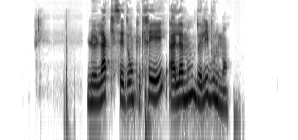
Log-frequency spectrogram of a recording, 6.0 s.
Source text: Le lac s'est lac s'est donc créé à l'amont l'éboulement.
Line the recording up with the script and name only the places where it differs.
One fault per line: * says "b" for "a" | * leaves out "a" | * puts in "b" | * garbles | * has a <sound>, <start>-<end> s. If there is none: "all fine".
* has a throat clearing, 1.3-1.5 s
* leaves out "lac s'est"
* puts in "de"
